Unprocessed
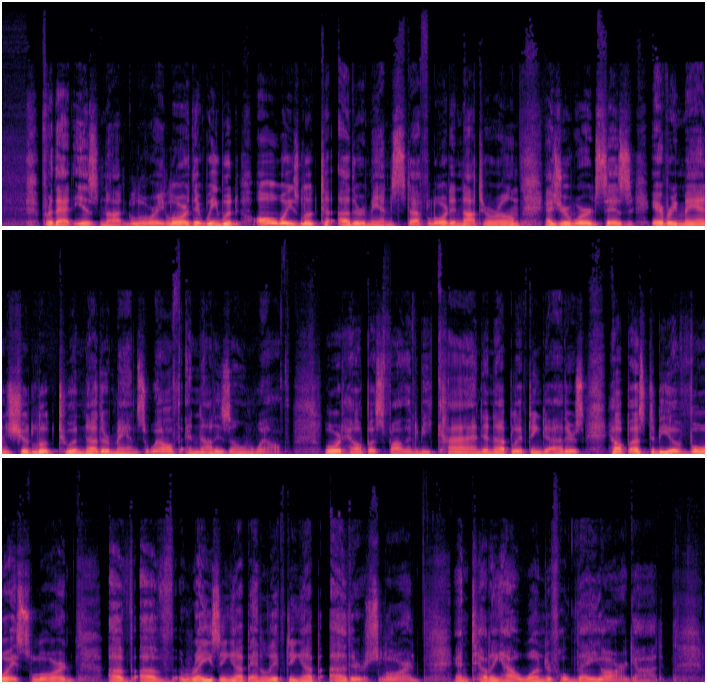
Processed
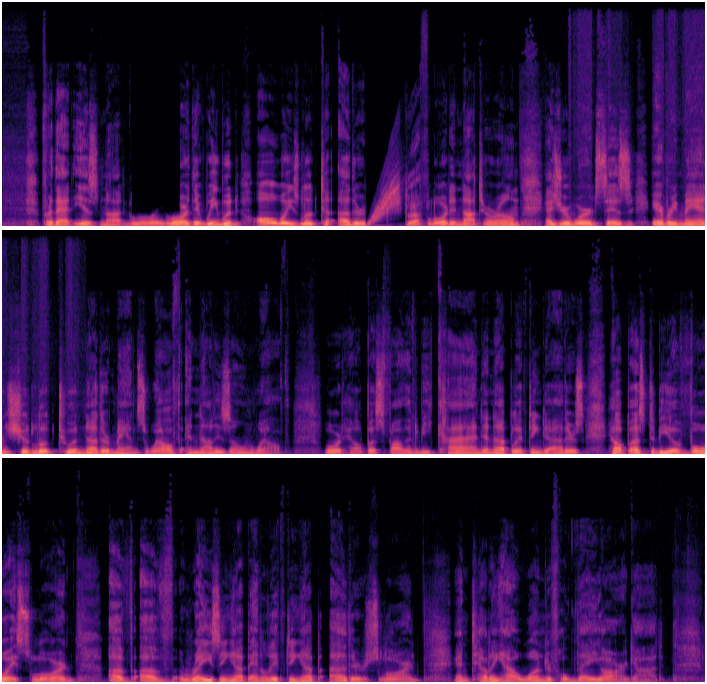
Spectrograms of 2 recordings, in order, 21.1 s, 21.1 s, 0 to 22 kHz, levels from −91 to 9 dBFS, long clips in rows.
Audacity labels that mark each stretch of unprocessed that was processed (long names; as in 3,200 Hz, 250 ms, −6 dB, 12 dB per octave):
1.290000	1.780000	elliptic low-pass filter 1,000 Hz, stop band 60 dB
3.630000	3.630000	tape start 0.57 s
5.660000	7.880000	one scale factor per block 7 bits
9.650000	10.670000	fade out, to −10 dB
17.090000	19.020000	high-shelf EQ 10,000 Hz −10.5 dB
